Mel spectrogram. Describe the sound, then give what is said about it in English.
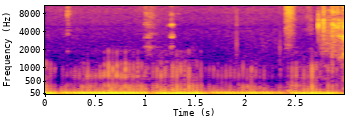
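A recording of a cat purring in a steady, rumbling rhythm, the low vibrating pulses continuous for a few seconds with only faint background noise. “Do you mind if we put on Cats Purring instead?”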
